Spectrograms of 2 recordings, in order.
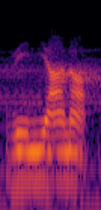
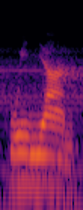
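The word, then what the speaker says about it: viññāṇa: The Pali word is vijnana, or in Thai it's pronounced vinyan, and it's given different meanings by different people.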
